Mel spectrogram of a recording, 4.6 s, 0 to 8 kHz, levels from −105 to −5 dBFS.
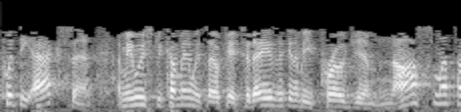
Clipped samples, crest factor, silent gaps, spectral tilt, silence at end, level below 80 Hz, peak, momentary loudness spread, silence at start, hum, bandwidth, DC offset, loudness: under 0.1%; 16 dB; none; -10 dB/octave; 0 s; -56 dBFS; 0 dBFS; 9 LU; 0 s; none; 4 kHz; under 0.1%; -16 LUFS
